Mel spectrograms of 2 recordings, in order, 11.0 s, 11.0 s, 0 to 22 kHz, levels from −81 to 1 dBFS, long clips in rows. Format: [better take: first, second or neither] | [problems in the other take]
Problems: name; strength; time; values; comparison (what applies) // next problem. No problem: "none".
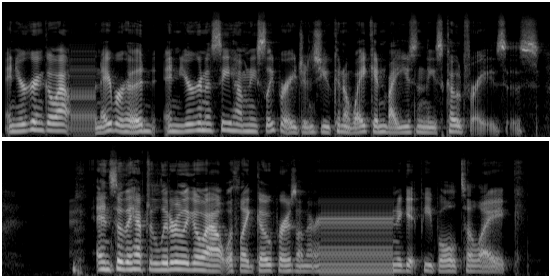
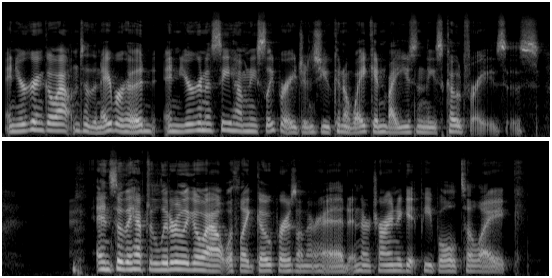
second | audio freezing; at 0.5 s and at 8.5 s for 0.5 s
